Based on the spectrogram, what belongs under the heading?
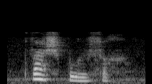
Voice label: "waschpulver", alsace

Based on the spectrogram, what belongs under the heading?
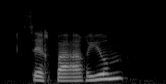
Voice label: "herbarium", alsace

